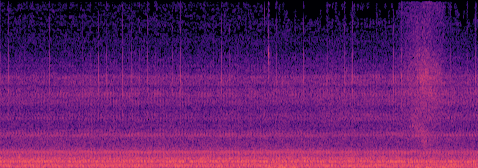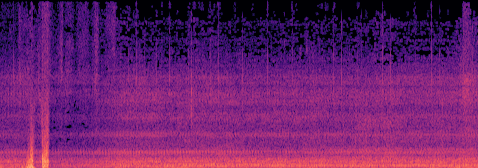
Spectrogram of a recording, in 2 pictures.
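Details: Steady low engine rumble and road noise with no animal voice. A sharp double knock comes about halfway through, then the hum grows slightly louder.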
